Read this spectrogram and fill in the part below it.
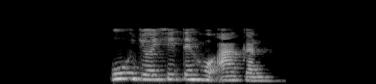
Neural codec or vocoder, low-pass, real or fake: none; 5.4 kHz; real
